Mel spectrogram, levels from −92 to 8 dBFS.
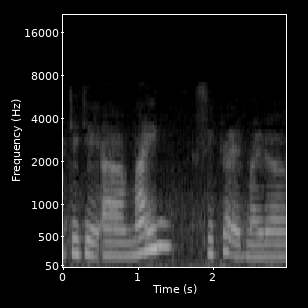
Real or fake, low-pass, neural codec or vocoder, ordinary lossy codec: real; 7.2 kHz; none; MP3, 32 kbps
